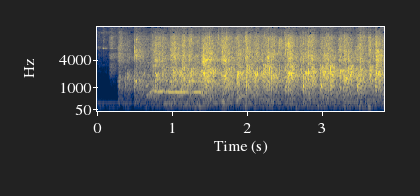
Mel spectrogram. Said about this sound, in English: There's definitely no extra credit involved in that applause, all right?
